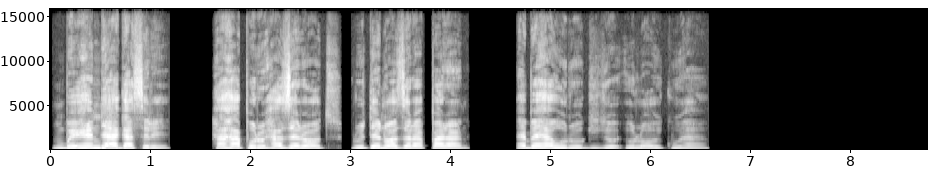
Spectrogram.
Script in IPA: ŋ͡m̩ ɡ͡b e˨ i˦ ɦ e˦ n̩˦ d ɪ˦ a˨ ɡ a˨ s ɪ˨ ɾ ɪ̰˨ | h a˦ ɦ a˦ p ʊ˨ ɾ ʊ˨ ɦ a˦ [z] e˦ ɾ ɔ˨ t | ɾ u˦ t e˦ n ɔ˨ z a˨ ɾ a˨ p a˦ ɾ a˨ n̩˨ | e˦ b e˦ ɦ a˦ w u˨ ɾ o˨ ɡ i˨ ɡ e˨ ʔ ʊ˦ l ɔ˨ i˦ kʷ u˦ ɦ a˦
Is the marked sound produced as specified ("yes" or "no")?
yes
